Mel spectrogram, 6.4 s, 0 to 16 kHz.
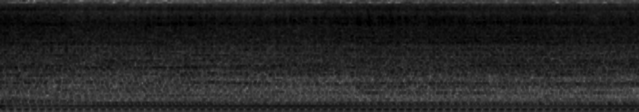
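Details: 1998 Honda Civic 1.6L, first run after engine replacement, distributor reconnected, some exhaust noise expected: steady even idle with smooth low hum and slightly raspy exhaust note; running pretty good.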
